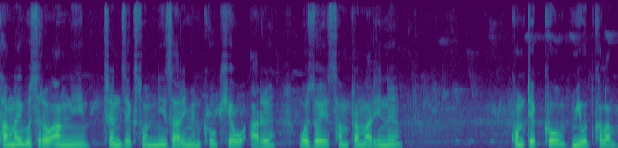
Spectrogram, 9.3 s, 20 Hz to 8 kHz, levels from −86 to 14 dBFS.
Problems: constant background noise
